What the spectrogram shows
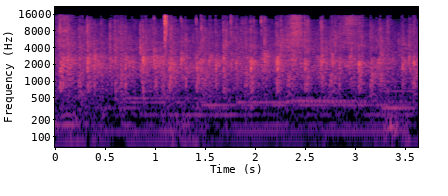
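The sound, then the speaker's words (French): An audience at a morning gathering streamed online claps continuously, a dense crackle of many hands at steady volume with a faint low hum beneath, lasting a few seconds without a break. “Est-ce que vous êtes là ce matin Est-ce que vous pouvez applaudir pour nous faire signe et faire signe à nos internautes que vous êtes là”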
